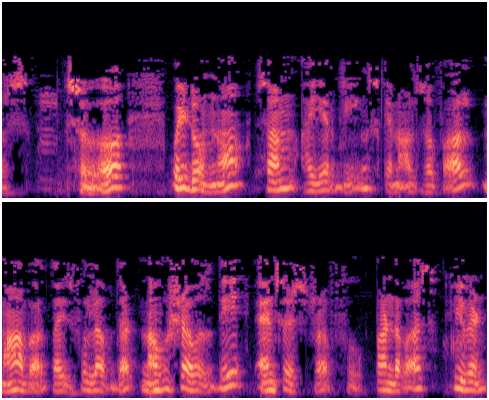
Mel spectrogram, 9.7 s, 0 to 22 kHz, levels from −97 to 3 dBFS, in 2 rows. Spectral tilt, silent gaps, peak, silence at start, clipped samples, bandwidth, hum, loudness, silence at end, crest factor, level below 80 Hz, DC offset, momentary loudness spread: -3.5 dB/octave; none; -2 dBFS; 0 s; under 0.1%; 7.2 kHz; none; -19 LUFS; 0 s; 18 dB; -62 dBFS; under 0.1%; 12 LU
